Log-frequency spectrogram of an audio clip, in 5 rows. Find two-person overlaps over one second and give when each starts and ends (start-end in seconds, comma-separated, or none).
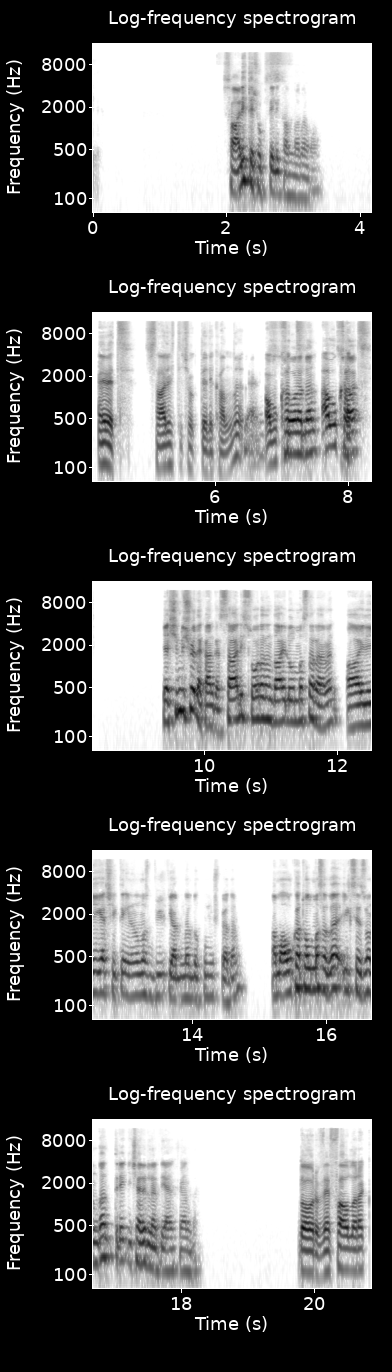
6.5-8.2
